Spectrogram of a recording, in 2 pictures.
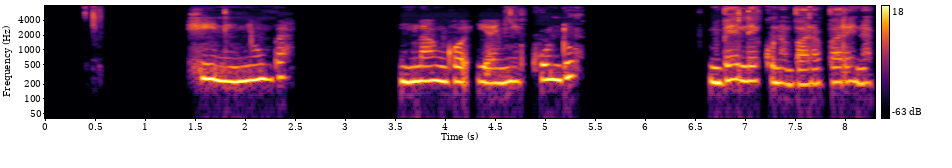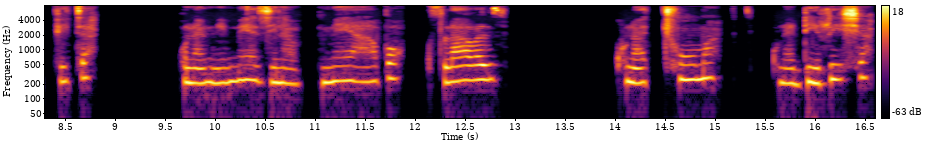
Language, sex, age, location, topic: Swahili, male, 18-24, Wajir, education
